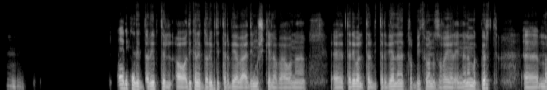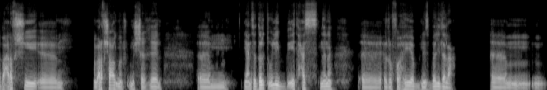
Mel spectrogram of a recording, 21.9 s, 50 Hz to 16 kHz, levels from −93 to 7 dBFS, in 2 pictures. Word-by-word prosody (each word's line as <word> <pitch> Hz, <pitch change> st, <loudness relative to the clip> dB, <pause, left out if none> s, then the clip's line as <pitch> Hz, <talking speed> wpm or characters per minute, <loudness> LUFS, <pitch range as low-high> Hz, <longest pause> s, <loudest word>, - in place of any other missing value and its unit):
إمم. 110 Hz, -3 st, -14 dB, 1.9 s
آه، 150 Hz, -, +8 dB
دي 150 Hz, -, +3 dB
كانت 120 Hz, -8 st, +3 dB
ضريبة 125 Hz, 0 st, +5 dB
ال 95 Hz, +1 st, 0 dB
آه، 95 Hz, -2 st, +5 dB
دي 125 Hz, -, +2 dB
كانت 120 Hz, -8 st, +3 dB
ضريبة 125 Hz, +1 st, +2 dB
التربية 100 Hz, -2 st, -1 dB
بقى، 95 Hz, -1 st, +2 dB
دي 110 Hz, -, -4 dB
المشكلة 110 Hz, -4 st, 0 dB
بقى 85 Hz, +1 st, -4 dB
وأنا 90 Hz, -1 st, -4 dB, 0.5 s
آآ 90 Hz, 0 st, 0 dB
تقريبًا 115 Hz, +2 st, +2 dB
ترب 95 Hz, -1 st, -2 dB
التربية 100 Hz, +3 st, -1 dB
اللي 115 Hz, 0 st, +2 dB
أنا 115 Hz, -, +2 dB
اتربّيتها 110 Hz, +2 st, -6 dB
وأنا 105 Hz, -1 st, 0 dB
صغيّر 95 Hz, +1 st, -3 dB
إن 90 Hz, -, -3 dB
أنا 115 Hz, +4 st, +2 dB
أمّا 120 Hz, -4 st, +3 dB
كبِرت 150 Hz, +11 st, +1 dB, 0.5 s
آآ، 95 Hz, 0 st, 0 dB
ما 105 Hz, +1 st, -1 dB
باعرفش 135 Hz, +7 st, 0 dB
آمم 95 Hz, -7 st, 0 dB, 0.7 s
ما -, -, +2 dB
باعرفش -, -, +3 dB
أقعُد 130 Hz, -3 st, +3 dB
مش 100 Hz, -2 st, -3 dB
مش 105 Hz, -4 st, -3 dB
شغّال 95 Hz, 0 st, -1 dB, 0.7 s
آمم، 95 Hz, -1 st, -2 dB, 0.3 s
يعني 100 Hz, -1 st, 0 dB
تقدَري 140 Hz, +6 st, +5 dB
تقولي 140 Hz, 0 st, +2 dB
بقيت 110 Hz, +2 st, -1 dB
حاسس 125 Hz, 0 st, 0 dB
إن 105 Hz, -, +2 dB
أنا 110 Hz, -1 st, +2 dB, 0.6 s
آآ، 90 Hz, -2 st, -3 dB
الرفاهية 105 Hz, +6 st, 0 dB
بالنسبة 95 Hz, +1 st, -2 dB
لي 115 Hz, -, +3 dB
دلَع. 100 Hz, -6 st, 0 dB, 0.7 s
آمم. 90 Hz, -3 st, -3 dB
إمم. -, -, -9 dB
100 Hz, 150 wpm, -25 LUFS, 95-115 Hz, 1.9 s, آه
